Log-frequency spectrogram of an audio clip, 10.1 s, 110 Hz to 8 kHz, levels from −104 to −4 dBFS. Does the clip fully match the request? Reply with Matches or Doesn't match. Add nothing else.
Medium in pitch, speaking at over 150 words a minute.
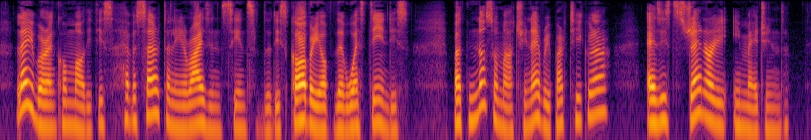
Doesn't match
